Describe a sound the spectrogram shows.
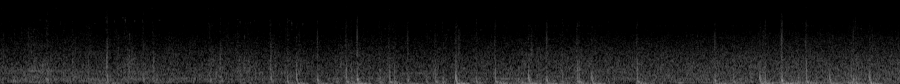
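A horse's hooves clop steadily on stone and wooden planks.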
